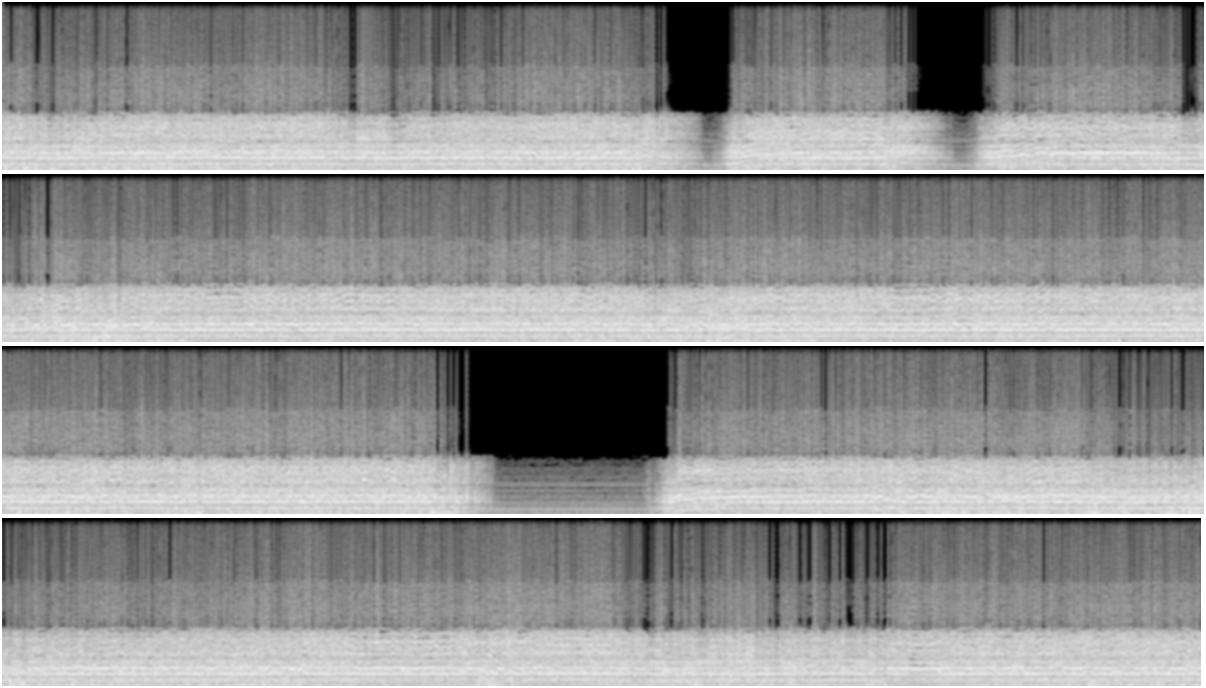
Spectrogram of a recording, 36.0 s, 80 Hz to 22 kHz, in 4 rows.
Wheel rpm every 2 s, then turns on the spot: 220, 230, 150, 130, 200, 220, 230, 230, 230, 230, 190, 60, 230, 220, 230, 220, 230, 230.
none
